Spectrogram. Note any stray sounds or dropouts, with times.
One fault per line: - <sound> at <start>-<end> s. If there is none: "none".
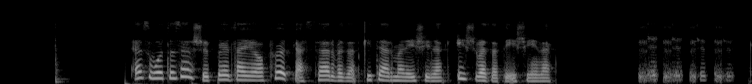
- thud at 0.5-0.7 s
- laugh at 6.4-7.4 s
